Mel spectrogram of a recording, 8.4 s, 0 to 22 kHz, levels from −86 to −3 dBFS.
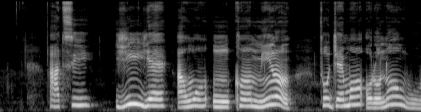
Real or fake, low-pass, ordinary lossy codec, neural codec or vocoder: real; none; none; none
